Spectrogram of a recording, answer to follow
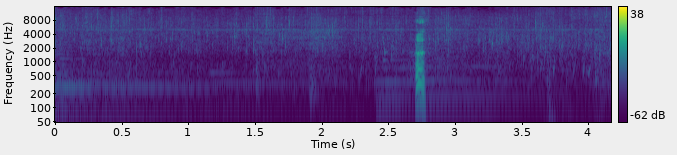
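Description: Instrumental ensemble playing quiet held notes that pause for a moment and start again, with one short sharp sound a little over halfway in, over the steady trickle of a courtyard fountain.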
